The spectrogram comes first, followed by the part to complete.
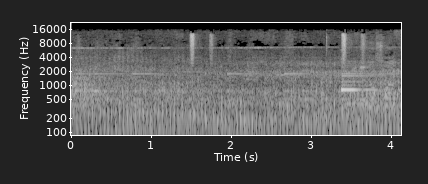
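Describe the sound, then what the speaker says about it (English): A steady helicopter rotor drone fills the clip, constant and fairly loud, with a voice talking over it and brief high ticks; an attack helicopter with the UN MINUSCA mission in the Central African Republic. "Attack helicopters and other aircrafts for tactical operations"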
